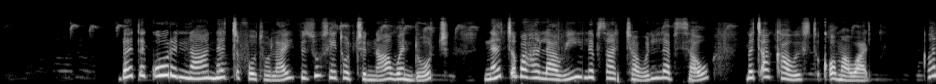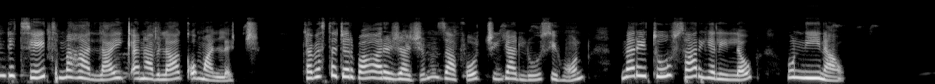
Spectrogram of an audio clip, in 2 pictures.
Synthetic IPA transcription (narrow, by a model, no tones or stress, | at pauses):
bət̪ʼɨkʼuɾɨnːanət͡ʃʼfo̞t̪ʰo̞lajbɨzuse̞t̪ʰo̞t͡ʃːɨnːawɔnd̪o̞t͡ʃːnət͡ʃʼbaɦlawilɨβsat͡ʃːəwɨnləβsəwbət͡ʃʼakʰːawʊst̪ʼkʼo̞məwa̰l | ʔand̪t̪se̞t̪məɦalːajkʼənaβɨlakʼo̞malːət͡ʃː | kʰəβəst̪ʰəd͡ʒəɾbaːɾəʒaʒɪmzafo̞t͡ʃːjalːusiɦo̞n | məɾe̞t̪ʰusaɾjɛle̞lːəw | hunːinəw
